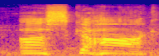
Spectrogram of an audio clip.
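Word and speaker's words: Scáthach: Skahak. shit. Skahak, that's how you pronounce it.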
